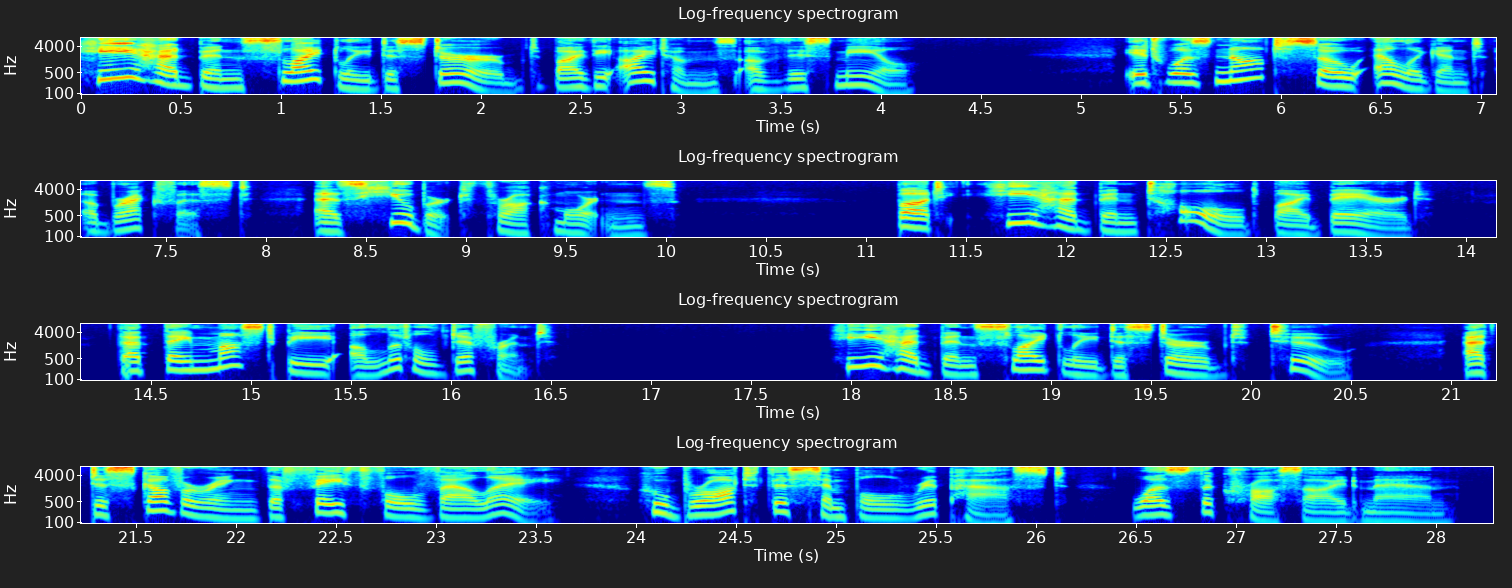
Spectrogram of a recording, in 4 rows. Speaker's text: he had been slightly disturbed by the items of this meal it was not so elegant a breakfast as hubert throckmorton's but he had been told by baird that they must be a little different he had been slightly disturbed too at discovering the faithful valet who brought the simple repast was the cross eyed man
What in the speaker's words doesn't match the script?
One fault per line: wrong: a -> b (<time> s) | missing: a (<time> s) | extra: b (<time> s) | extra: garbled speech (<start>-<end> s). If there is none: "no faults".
no faults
